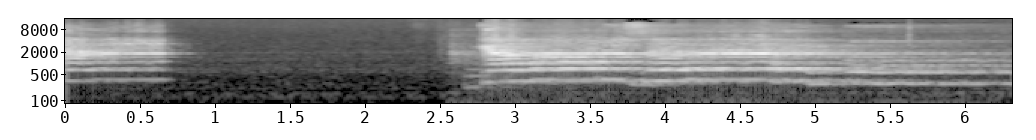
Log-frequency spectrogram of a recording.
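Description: Solo female voice singing a cover: after a brief held sound at the very start and about two seconds of near silence, she comes in on a long sustained note that wavers slightly, with the echo of a staircase.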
